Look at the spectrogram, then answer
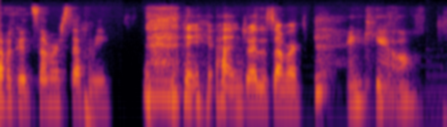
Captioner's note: laughs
